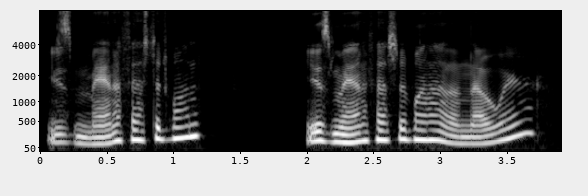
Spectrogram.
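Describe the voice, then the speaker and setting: A man with a gravelly voice and a sore throat, rambling casually to viewers on a livestream while checking things aloud. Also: a little high, sing-song, normal speed, warm tone, no room sound, clean studio sound.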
